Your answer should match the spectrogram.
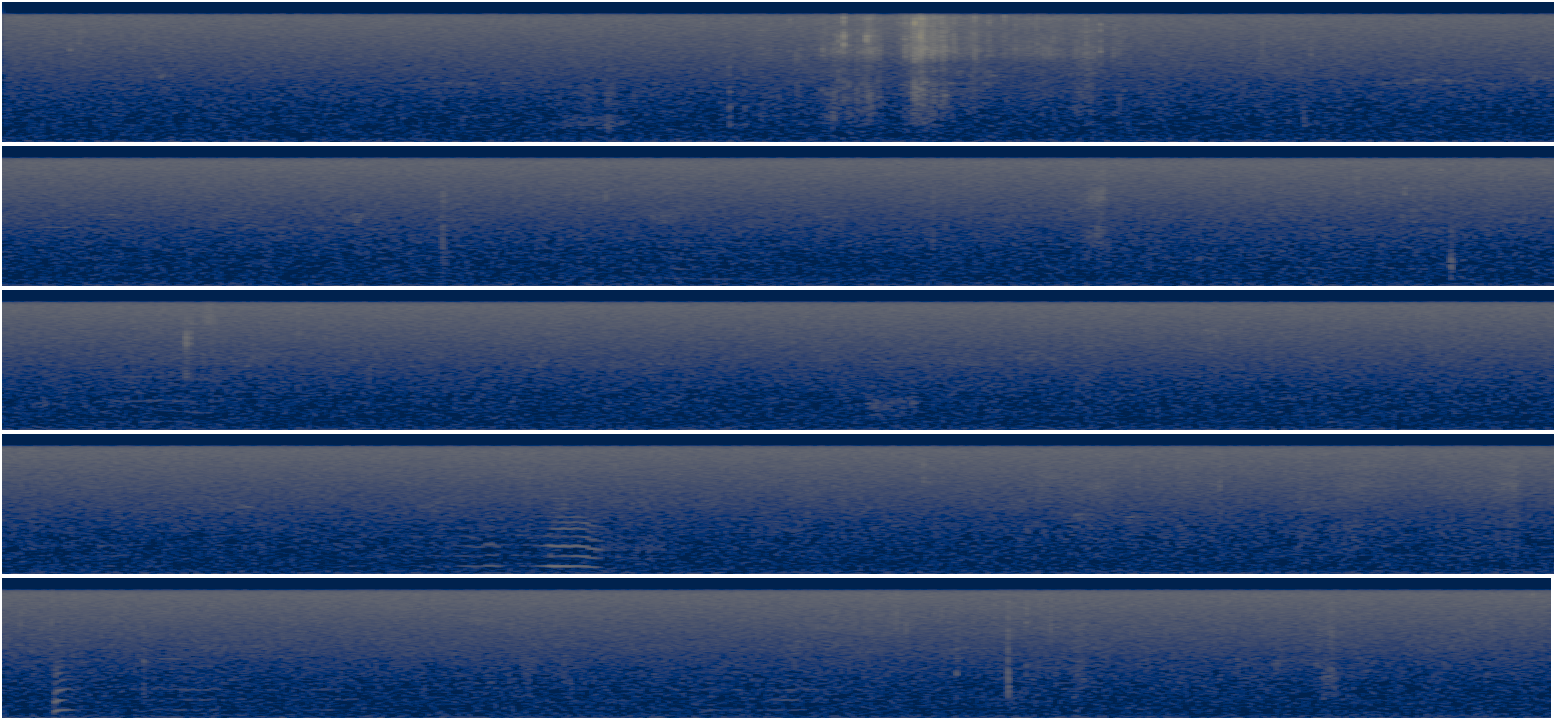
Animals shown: forest ambience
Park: Katahdin Woods and Waters National Monument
